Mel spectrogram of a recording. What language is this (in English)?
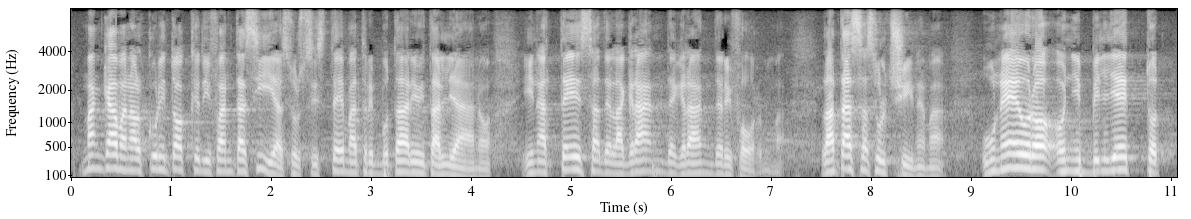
Italian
